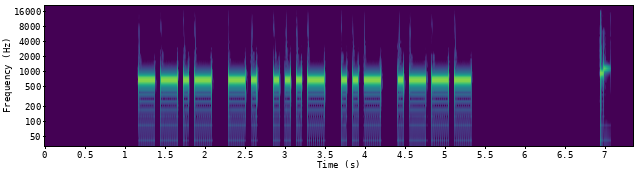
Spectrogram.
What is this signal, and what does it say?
Morse code, heard as a keyed tone, about 17 wpm, 700 Hz. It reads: QNVUJ
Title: Code Groups - 5 Letters - 17wpm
